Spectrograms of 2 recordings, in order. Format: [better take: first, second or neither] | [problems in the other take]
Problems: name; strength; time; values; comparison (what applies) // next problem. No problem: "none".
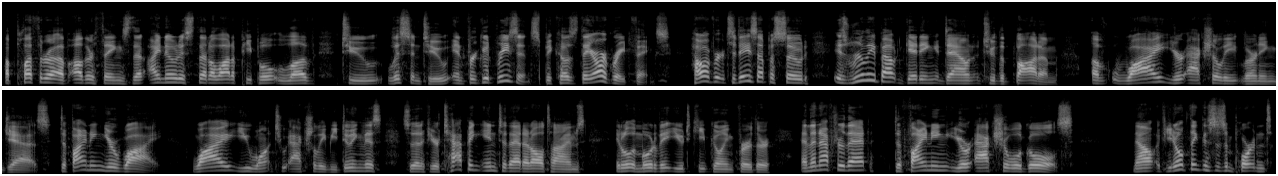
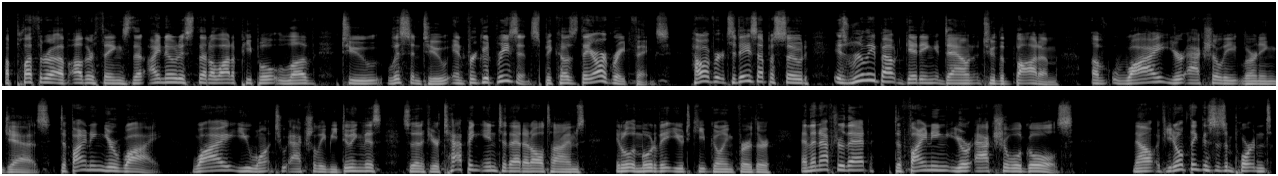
second | thin; somewhat; fading below 450 Hz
